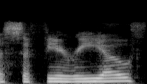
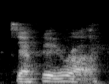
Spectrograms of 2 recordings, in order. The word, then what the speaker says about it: Sephiroth: in my mind, and I didn't need a pronunciation. Then people were saying it was a Sephiroth and a Sephirioth, Sephiroth.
